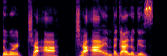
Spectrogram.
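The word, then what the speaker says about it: tsaa: And it's spelled T S A. Cha. Cha. That's such a Tagalog spelling. I love it. There's the ts sound and then the double vowel uh pronunciation. Cha.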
